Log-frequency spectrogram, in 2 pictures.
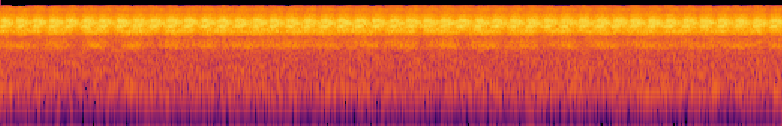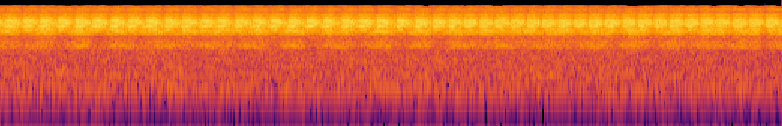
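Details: Dense, shrill buzzing of cicadas, steady throughout, with a rapid rhythmic pulse of roughly four beats a second running under the hiss.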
